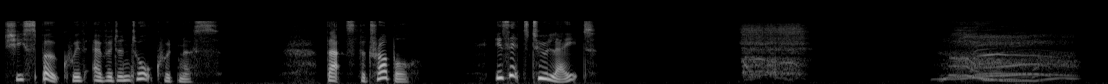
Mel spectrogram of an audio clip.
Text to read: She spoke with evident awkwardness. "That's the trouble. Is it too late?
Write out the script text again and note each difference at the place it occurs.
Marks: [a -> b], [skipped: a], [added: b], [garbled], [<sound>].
She spoke with evident awkwardness. "That's the trouble. Is it too late? [sniff] [breath]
